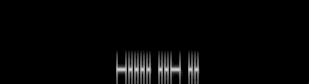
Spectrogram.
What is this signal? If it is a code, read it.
Morse code, heard as a keyed tone, about 38 wpm, 700 Hz. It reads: 6UI
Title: Three Challenging Letter-Number Combinations 40wpm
